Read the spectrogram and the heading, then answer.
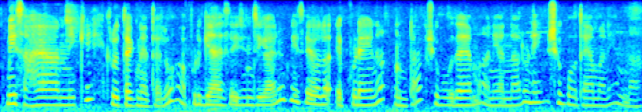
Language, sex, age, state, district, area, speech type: Telugu, female, 18-30, Telangana, Hyderabad, urban, spontaneous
